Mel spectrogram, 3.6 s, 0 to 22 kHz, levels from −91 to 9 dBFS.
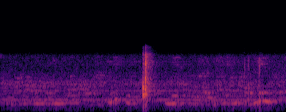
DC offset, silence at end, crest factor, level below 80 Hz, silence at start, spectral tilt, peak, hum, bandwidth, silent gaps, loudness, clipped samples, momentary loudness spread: under 0.1%; 0 s; 32 dB; -80 dBFS; 0 s; -1 dB/octave; -14 dBFS; none; 5 kHz; none; -44 LUFS; under 0.1%; 17 LU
